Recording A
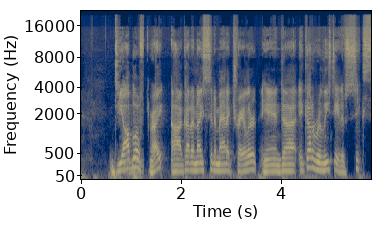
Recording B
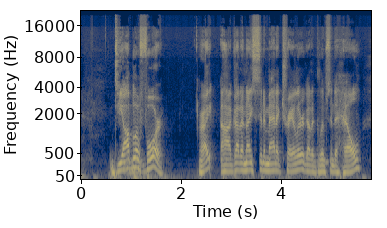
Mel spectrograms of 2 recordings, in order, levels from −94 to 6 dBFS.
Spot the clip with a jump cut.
A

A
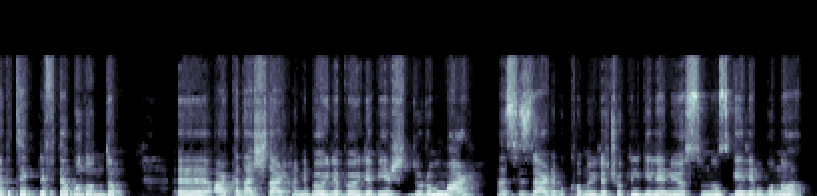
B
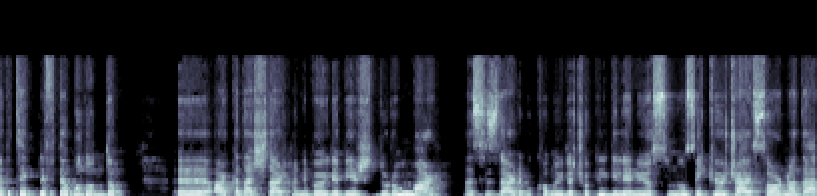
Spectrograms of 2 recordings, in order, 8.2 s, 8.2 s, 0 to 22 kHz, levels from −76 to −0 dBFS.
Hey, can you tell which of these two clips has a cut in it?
B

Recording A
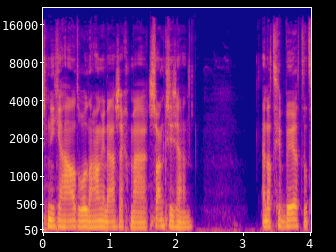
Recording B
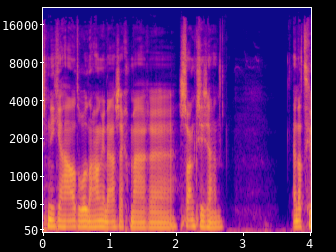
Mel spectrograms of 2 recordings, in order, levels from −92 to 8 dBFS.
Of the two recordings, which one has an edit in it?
A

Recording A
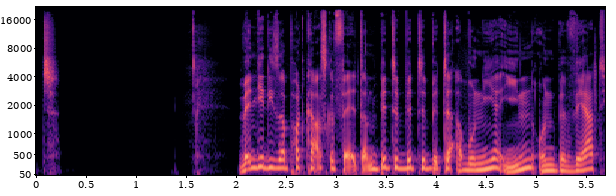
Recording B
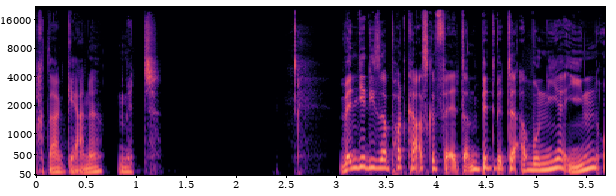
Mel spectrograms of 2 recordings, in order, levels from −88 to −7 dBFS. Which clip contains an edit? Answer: B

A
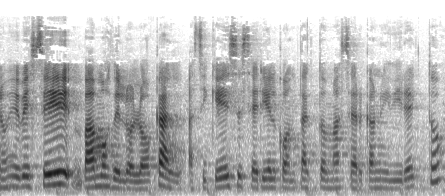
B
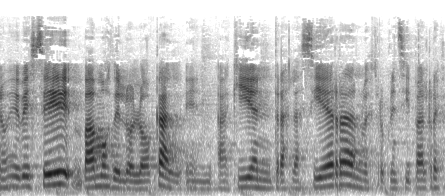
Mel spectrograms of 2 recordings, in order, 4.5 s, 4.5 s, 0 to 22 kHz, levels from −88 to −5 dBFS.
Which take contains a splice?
A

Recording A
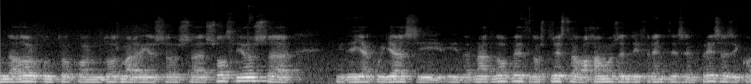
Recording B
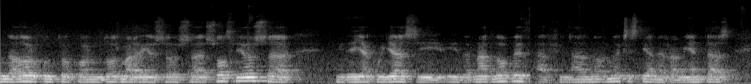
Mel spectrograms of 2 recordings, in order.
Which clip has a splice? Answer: B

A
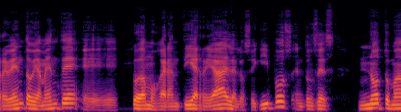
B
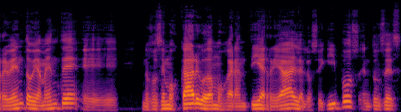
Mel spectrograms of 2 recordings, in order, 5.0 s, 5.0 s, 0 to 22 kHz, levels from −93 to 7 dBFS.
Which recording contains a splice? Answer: A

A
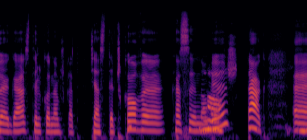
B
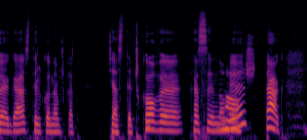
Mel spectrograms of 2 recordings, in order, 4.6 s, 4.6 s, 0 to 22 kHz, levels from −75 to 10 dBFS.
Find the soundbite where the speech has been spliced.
A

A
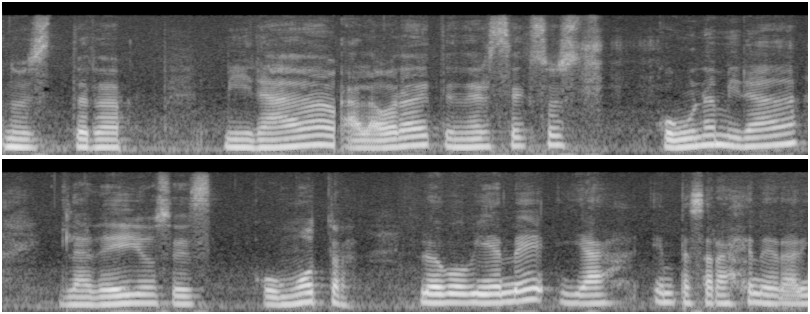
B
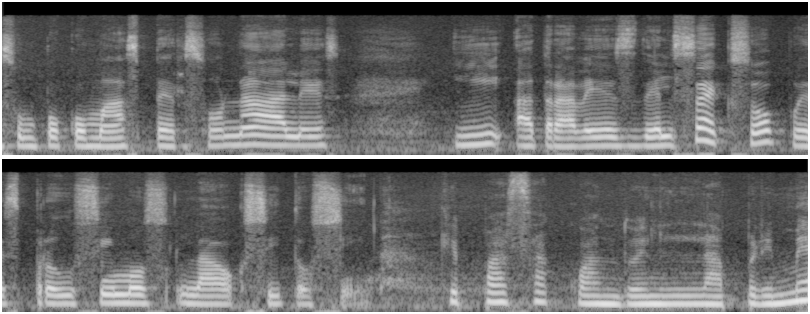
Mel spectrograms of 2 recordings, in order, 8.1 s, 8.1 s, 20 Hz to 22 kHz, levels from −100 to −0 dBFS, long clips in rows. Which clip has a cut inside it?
A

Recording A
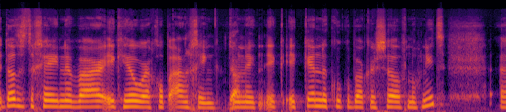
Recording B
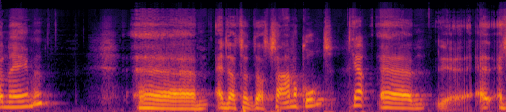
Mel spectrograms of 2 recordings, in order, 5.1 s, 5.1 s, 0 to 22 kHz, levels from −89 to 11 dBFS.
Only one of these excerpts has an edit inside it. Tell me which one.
A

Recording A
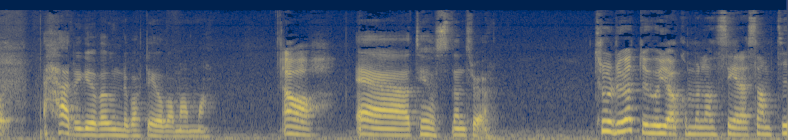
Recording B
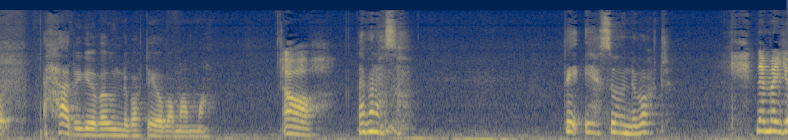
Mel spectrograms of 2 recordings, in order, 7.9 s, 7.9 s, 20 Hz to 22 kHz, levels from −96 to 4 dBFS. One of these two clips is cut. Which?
A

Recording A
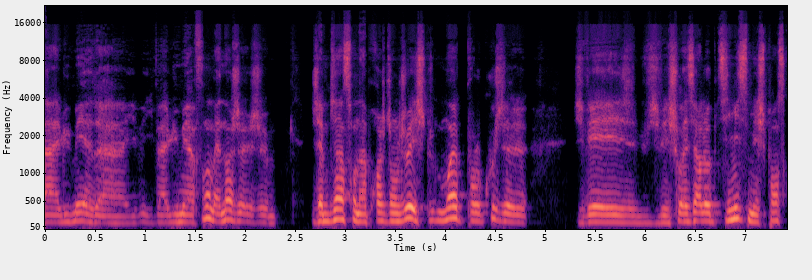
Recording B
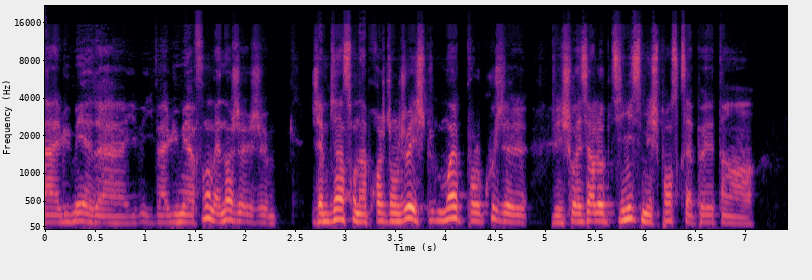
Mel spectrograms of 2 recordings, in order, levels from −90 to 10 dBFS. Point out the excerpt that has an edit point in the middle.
B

